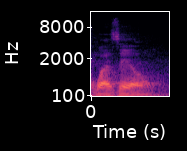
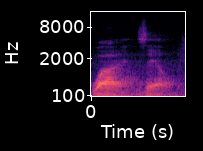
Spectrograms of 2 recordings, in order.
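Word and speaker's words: Y'Zell: And so I went in that year as YZell. Mm-hmm. And then eventually I put an apostrophe between the Y and the Z. Okay. So that people can say phonetically YZell.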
